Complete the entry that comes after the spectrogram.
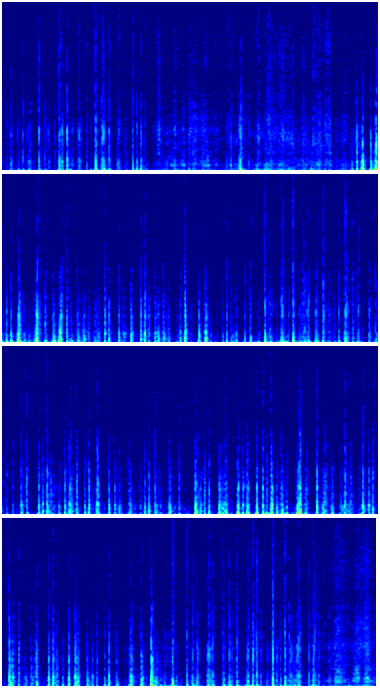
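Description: An empty, hollow white molded paper pulp egg carton with a printed label is held in both hands while fingertips and short nails tap and scratch its lid and label. The result is a dense run of quick, dull, papery taps and scratches, mostly low and muffled with little brightness. The tapping starts sparser and quieter, then becomes busier and louder after a few seconds.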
